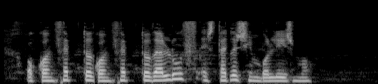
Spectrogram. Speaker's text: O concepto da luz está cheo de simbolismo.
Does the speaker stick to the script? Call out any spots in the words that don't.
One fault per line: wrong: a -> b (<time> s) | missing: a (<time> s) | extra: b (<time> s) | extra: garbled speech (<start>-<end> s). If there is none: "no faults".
extra: concepto (1.0 s)
missing: cheo (2.2 s)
